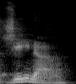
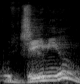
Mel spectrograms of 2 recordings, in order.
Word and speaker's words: genial: What is genile? Am I even pronouncing? That's what I was about to ask you. What that word? Genial.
